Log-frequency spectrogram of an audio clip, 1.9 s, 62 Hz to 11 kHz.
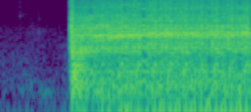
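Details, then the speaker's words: Toro Power Max 726 OE snowblower, unused about two years, at full throttle: steady, even cranking whir with no firing; cranks but won't start, same issue as before storage; fuel being drawn, spark to be checked. "foreign okay so that seems to be where I remember it and that was the exact issue I was having so I think the first thing I'm going to do is probably check for spark"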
